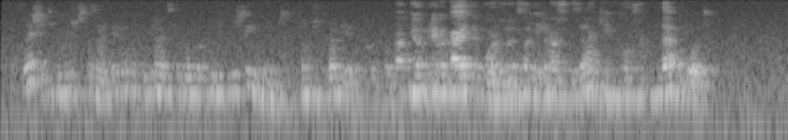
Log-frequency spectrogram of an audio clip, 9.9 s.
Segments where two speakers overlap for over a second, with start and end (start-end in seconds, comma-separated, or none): 5.3-7.4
